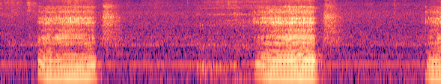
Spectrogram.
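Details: Sleeping English bulldog puppy snoring: rhythmic, tonal snoring on each breath, two full cycles plus the start of a third, with a steady background hum.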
